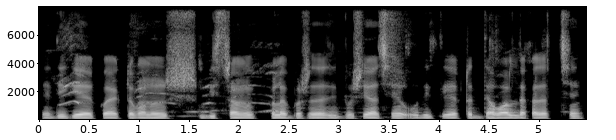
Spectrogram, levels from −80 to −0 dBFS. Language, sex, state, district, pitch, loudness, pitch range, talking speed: Bengali, male, West Bengal, Jalpaiguri, 95 Hz, -21 LUFS, 95-100 Hz, 130 wpm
